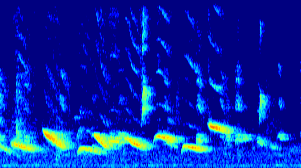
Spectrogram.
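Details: Green-winged saltator in fast song, apparently in competition: a quick run of rich, slurred whistles sliding down and up, about six phrases in four seconds, over a faint low hum.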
